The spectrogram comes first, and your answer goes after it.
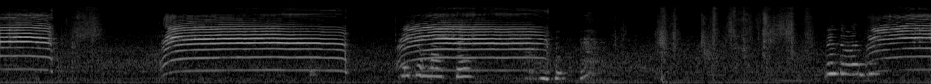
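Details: Small rescued male house cat regaining health after gastroenteritis and diarrhoea; two long, loud, sustained meows followed by softer broken calls, quiet human voices, and a final short meow.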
